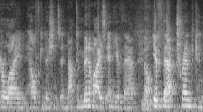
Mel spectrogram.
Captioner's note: off mic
